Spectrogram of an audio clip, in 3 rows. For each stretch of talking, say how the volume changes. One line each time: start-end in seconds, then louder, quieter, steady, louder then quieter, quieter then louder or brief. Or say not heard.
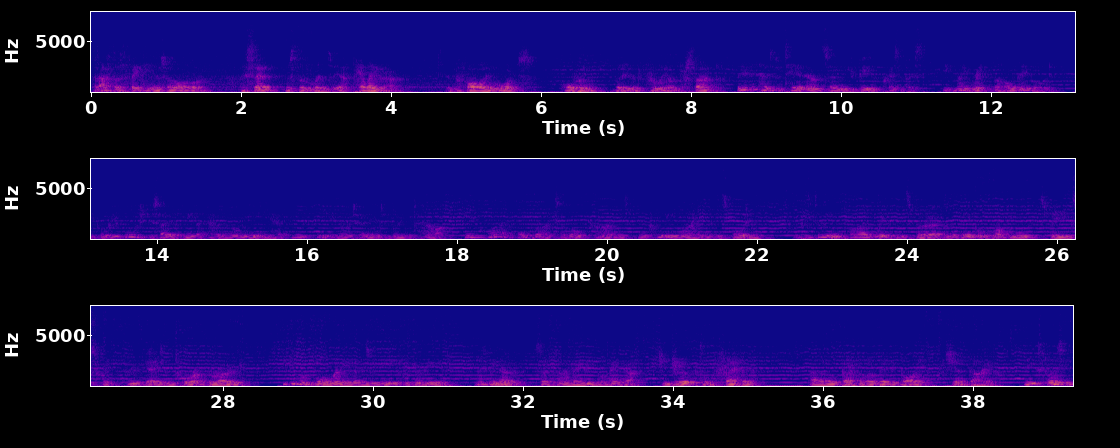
0.0-39.3 quieter then louder.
